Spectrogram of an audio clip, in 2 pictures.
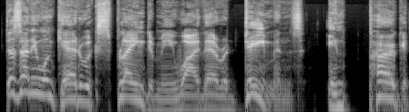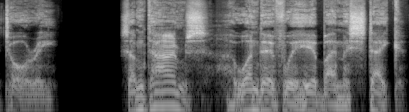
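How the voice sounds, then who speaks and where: Grim Old West blacksmith turned demon slayer, husky deep voice, dry wit, laconic, video game character. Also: male voice, wildly swooping pitch, measured pace, dry recording, heavily acted. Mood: dry, wry. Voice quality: gravelly, husky. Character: grim, sardonic cowboy blacksmith demon hunter, adult man.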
